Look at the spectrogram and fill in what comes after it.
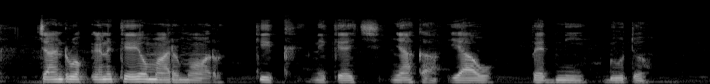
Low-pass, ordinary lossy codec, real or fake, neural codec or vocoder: none; none; real; none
